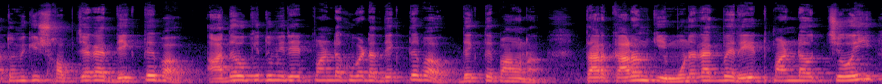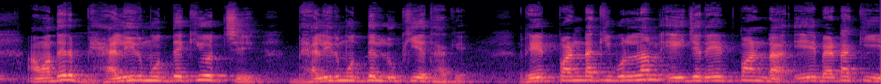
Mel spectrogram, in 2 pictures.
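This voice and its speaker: Brief: male exam coach, West Bengal Bengali, brisk and high-pitched, quizzes the class and answers himself. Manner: asks questions and answers them himself, repeating "okay"; coaxing, uses story tricks to aid memory. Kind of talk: classroom-style exam prep lesson.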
